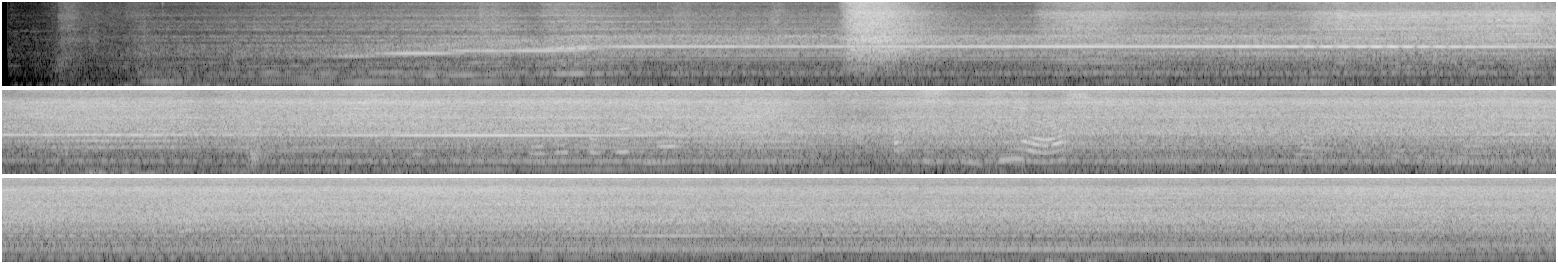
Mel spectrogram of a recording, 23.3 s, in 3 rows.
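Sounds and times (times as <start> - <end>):
circular saw: 0.6 - 23.3.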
